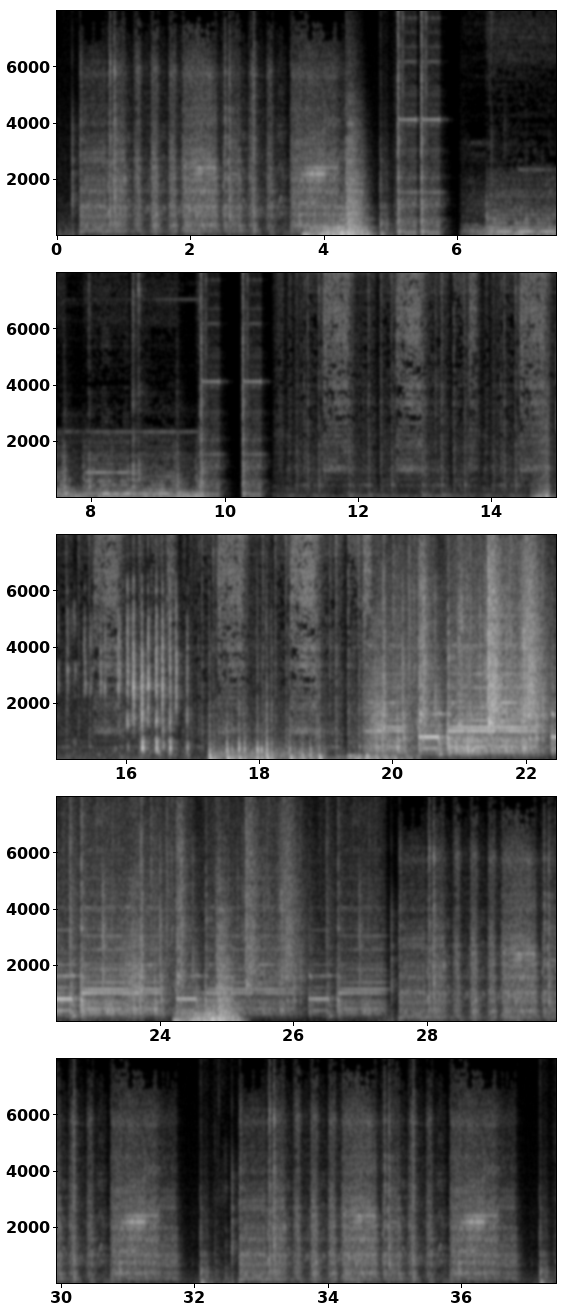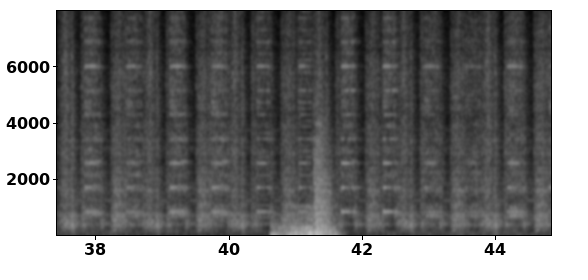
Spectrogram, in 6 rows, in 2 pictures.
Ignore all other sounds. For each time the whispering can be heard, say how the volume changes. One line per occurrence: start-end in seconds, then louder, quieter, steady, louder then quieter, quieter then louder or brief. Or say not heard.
not heard.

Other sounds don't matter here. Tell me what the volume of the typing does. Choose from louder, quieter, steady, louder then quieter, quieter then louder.
louder then quieter.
